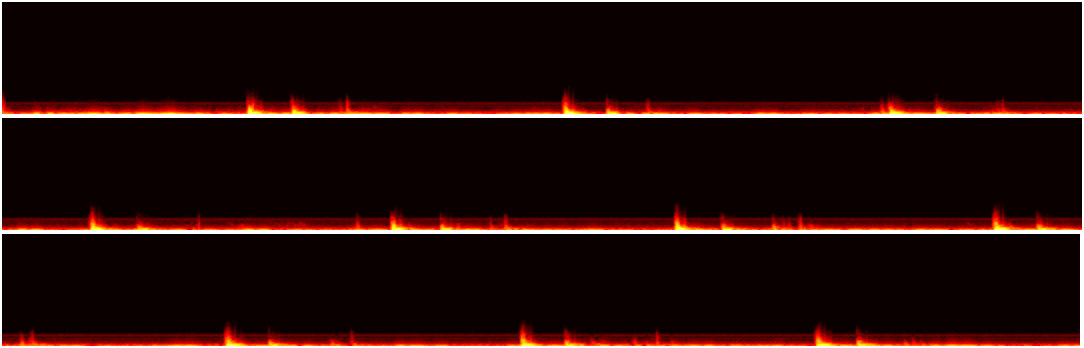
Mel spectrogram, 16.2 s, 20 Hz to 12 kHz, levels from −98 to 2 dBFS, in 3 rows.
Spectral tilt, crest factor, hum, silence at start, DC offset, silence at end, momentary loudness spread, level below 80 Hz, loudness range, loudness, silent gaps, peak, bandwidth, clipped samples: -13.5 dB/octave; 22 dB; none; 0 s; under 0.1%; 0 s; 25 LU; -30 dBFS; 2 LU; -34 LUFS; none; -8 dBFS; 0.4 kHz; under 0.1%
